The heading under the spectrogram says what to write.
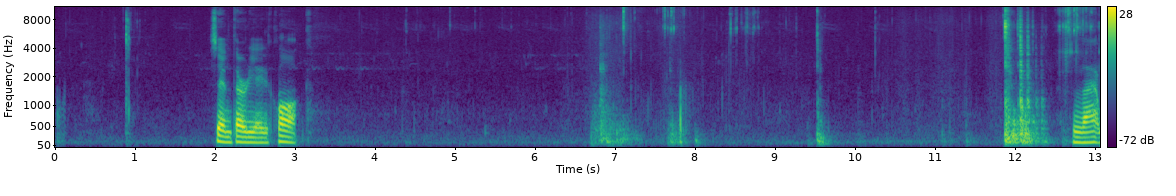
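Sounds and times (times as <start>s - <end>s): short rattling knocks: 11.8s - 13.0s.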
